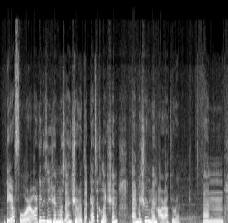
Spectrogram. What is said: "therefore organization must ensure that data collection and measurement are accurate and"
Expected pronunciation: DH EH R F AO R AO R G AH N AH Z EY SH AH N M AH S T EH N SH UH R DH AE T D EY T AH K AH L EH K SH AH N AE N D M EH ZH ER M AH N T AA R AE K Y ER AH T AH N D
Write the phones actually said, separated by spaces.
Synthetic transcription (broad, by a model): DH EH R F AO R AO R G AH N AH Z EY SH AH N M AH S T EH N SH UH R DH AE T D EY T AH K AH L EH K SH AH N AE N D M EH SH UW M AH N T AA R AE K Y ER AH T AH N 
